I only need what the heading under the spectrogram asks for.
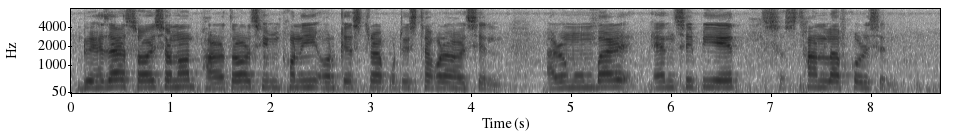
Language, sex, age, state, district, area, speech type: Assamese, male, 30-45, Assam, Nalbari, rural, read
